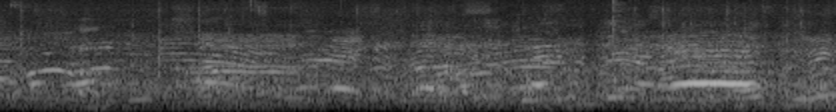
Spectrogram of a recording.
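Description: Many overlapping voices shouting and calling out from players and spectators, with no announcer speaking. About three quarters of the way in, one voice holds a loud, long shout.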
